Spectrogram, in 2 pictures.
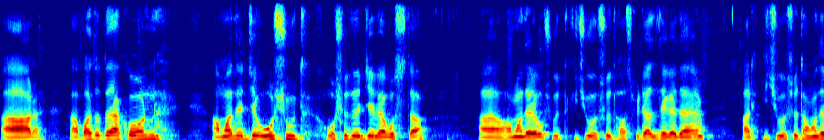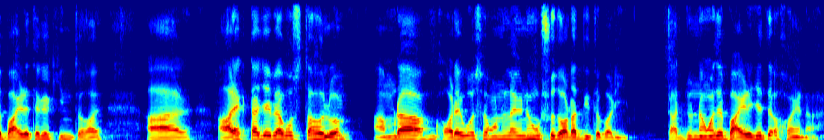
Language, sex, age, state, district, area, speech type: Bengali, male, 18-30, West Bengal, South 24 Parganas, rural, spontaneous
